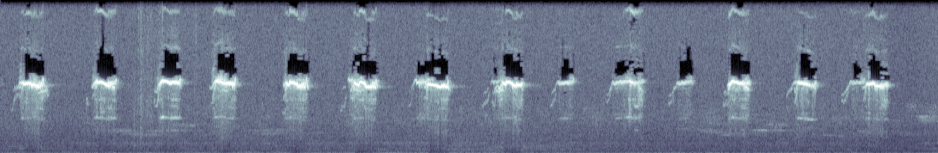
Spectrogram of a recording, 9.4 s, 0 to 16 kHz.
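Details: A Eurasian wren in a garden in the Châtillonnais, Burgundy, France, 2 June 2023, gives a steady run of sharp, very high ticking calls, roughly three every two seconds, with a faint low hum underneath.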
